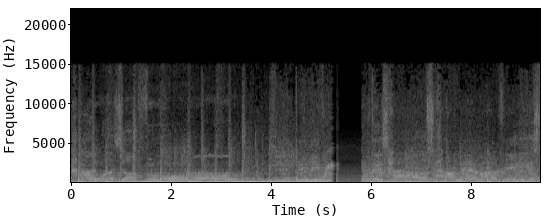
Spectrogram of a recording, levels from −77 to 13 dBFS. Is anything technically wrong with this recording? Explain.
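Yes. From 5.21 to 5.83 s there is a long network dropout: the stream likely stopped delivering data, so about 600 ms of audio was lost. The receiver stretched the last sound into a fading buzz across the gap, and the audio then resumes with that stretch missing.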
